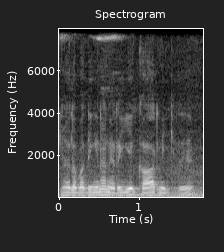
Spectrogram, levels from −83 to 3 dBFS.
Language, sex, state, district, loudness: Tamil, male, Tamil Nadu, Kanyakumari, -14 LUFS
